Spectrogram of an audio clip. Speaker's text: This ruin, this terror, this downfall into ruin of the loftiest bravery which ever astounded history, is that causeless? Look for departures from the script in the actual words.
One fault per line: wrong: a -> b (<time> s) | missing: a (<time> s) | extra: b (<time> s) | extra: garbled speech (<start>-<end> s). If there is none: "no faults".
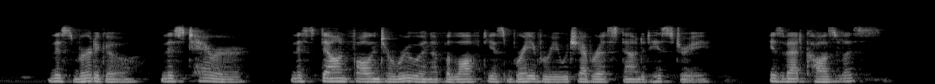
wrong: ruin -> vertigo (0.7 s)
